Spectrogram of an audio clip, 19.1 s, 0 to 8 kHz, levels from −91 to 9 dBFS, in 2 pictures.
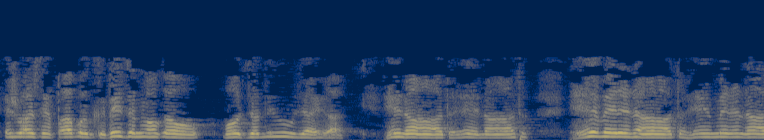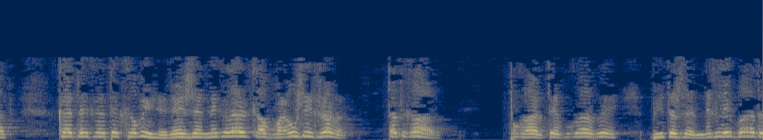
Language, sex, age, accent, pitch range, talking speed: Hindi, male, 60-79, native, 185-220 Hz, 105 wpm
